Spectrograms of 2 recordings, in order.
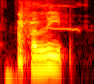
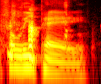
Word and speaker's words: Philippe: Philippe. It's Philippe Flop. – Yeah, but Philippe. It's not Felipe. – Yeah, like flip flop.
